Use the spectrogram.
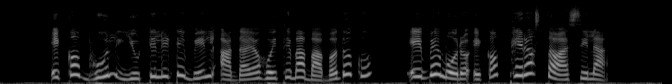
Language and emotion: Odia, happy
